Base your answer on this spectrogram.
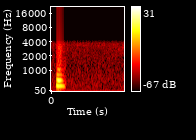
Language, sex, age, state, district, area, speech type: Maithili, female, 18-30, Bihar, Begusarai, rural, conversation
